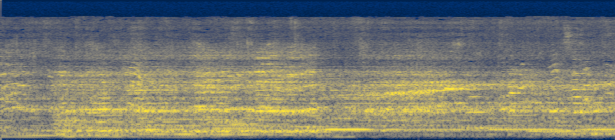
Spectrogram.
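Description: A film soundtrack played back over a hall's sound system: dramatic orchestral storm music with swooping, sliding pitches over a rushing noise, accompanying a tornado scene.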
